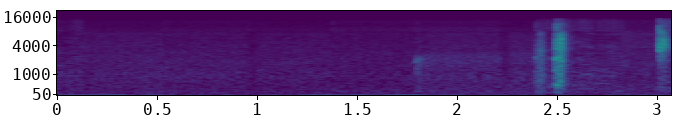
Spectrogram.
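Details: Quiet room tone with a few sharp clicks and knocks near the end, and no animal voice.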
